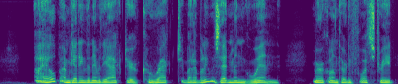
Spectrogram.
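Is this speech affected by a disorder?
No.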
